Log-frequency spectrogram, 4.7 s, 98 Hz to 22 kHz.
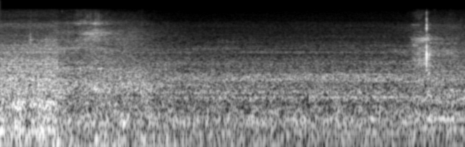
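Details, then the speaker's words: Campervan diesel heater under floor after corroded exhaust and muffler replaced and exhaust and air intake extended, battery at 13.1 V: deep rumble swells a few seconds then settles to steady, even roar; starts and runs normally. "I'm going to run it up until it starts to idle and then I'll cool it down. Switch it off. So, that is working a treat."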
